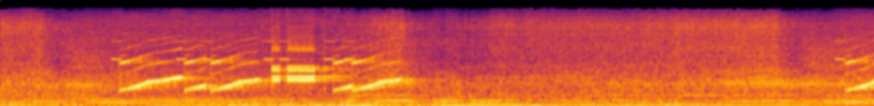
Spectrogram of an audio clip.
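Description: A motorcycle engine drones steadily.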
